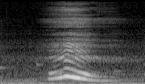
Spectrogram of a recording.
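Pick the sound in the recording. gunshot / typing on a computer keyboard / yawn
yawn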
